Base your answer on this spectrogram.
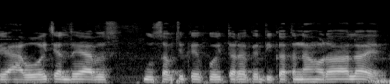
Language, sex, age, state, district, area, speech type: Maithili, male, 45-60, Bihar, Sitamarhi, rural, spontaneous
